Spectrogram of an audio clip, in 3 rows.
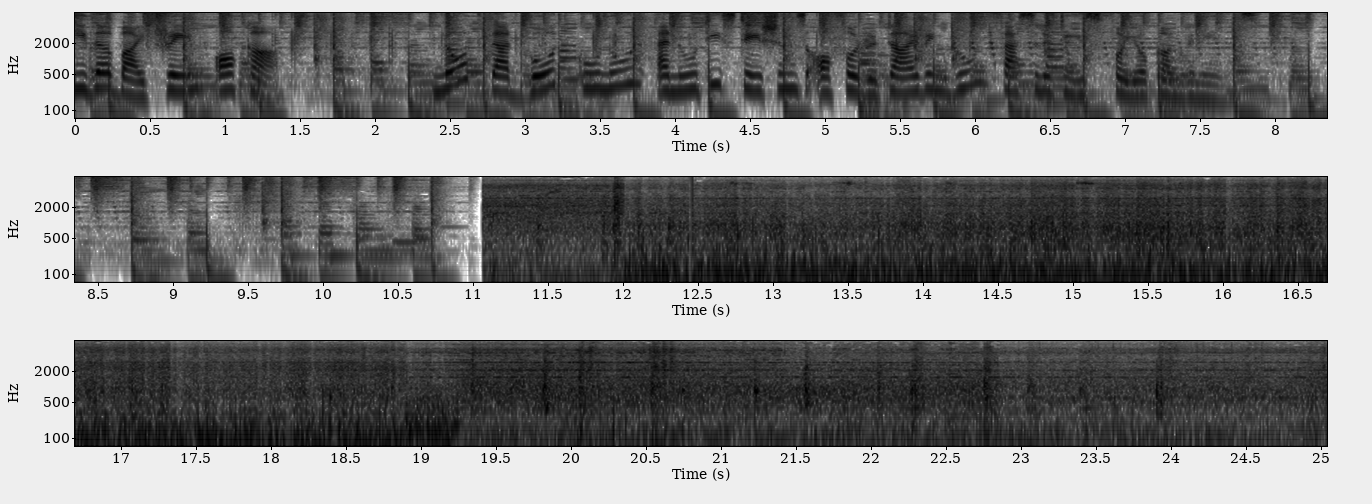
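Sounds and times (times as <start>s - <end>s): train wheels rumbling on rails: 11.1s - 25.0s.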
